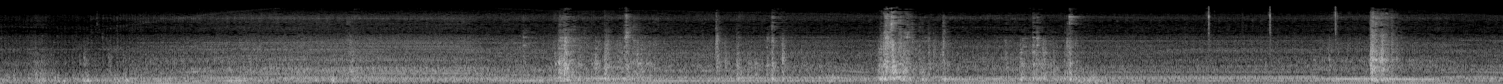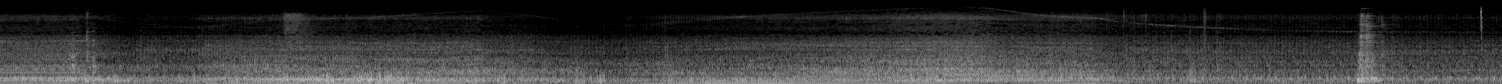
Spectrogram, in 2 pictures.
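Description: Diesel engine of a 2012 JCB 4CX backhoe loader running, its speed rising and falling as the machine is manoeuvred. Several sharp clacks or hisses cut through, loudest about nine and fourteen seconds in, with another near the end.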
